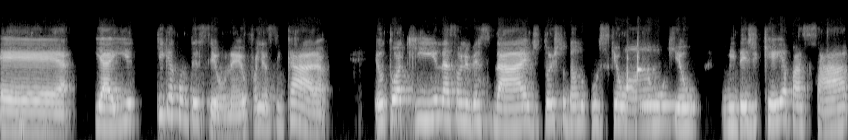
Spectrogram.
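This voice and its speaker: Here a woman talks in a normal speaking voice with ordinary pitch variation. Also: medium pitch for a woman. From Brazil, Rio de Janeiro (Baixada Fluminense). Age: 20s. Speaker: psychology student and mental health project co-founder. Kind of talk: interview conversation.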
